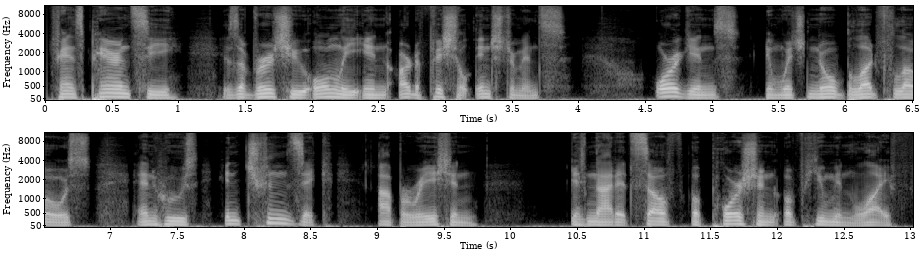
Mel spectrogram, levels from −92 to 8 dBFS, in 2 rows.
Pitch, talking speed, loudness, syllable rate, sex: 100 Hz, 120 wpm, -19 LUFS, 4.5 syllables/s, male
